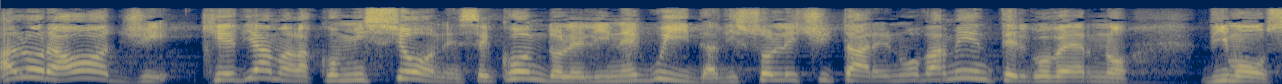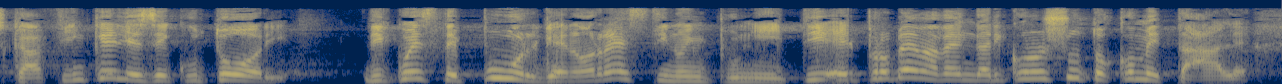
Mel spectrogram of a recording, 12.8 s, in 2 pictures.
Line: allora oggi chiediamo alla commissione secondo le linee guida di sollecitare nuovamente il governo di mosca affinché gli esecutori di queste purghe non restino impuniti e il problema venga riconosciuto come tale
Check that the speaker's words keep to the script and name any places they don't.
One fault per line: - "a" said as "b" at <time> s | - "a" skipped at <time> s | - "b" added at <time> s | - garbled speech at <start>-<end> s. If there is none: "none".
none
